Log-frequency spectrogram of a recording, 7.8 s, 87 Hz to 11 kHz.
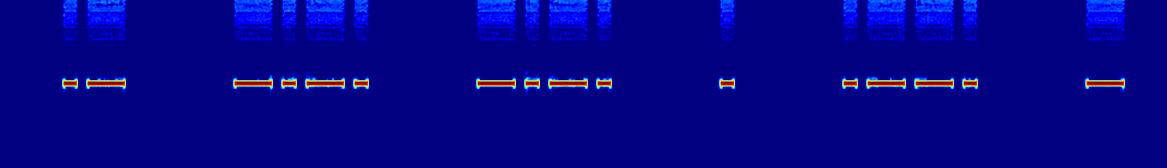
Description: Morse code, heard as a keyed tone, about 15 wpm, spaced as for 8 wpm, 1000 Hz. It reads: ACCEPT
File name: qotdfiles / 8wpm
